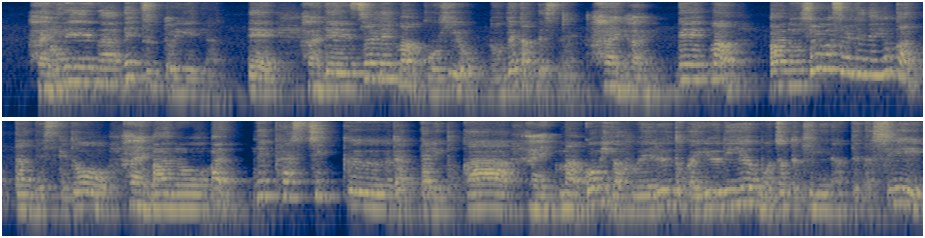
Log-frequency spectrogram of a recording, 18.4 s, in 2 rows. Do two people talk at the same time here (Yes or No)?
No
